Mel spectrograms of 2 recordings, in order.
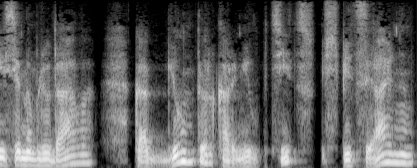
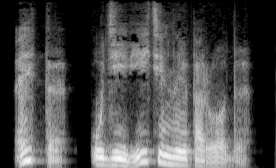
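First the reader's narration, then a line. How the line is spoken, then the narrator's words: Plain. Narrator (Russian): сказал Гюнтер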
